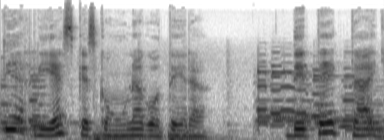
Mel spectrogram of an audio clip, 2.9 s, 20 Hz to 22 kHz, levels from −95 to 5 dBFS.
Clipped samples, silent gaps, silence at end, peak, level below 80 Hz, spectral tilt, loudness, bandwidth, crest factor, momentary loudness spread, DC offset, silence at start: under 0.1%; none; 0 s; 0 dBFS; -36 dBFS; -5 dB/octave; -14 LUFS; 19 kHz; 12 dB; 12 LU; under 0.1%; 0 s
